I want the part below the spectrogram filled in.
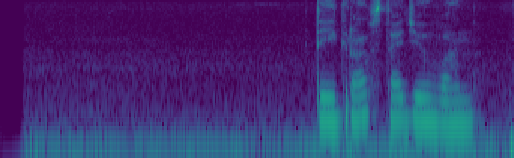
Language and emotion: Russian, neutral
